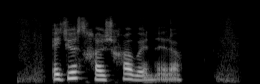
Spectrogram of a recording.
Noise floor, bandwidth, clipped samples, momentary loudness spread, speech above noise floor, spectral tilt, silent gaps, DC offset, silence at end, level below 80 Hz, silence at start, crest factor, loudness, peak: -53 dBFS; 10 kHz; under 0.1%; 11 LU; 27 dB; -5 dB/octave; none; under 0.1%; 0.3 s; -76 dBFS; 0.35 s; 18 dB; -27 LUFS; -10 dBFS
